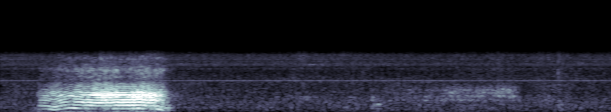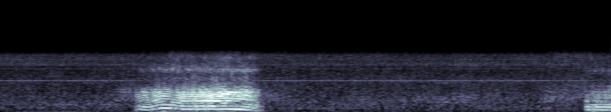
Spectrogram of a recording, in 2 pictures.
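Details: Two loud, rattling snores about eight seconds apart, with quiet breathing between, in a small quiet room; snoring.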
